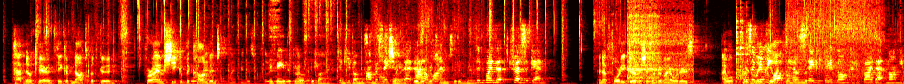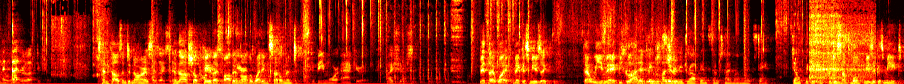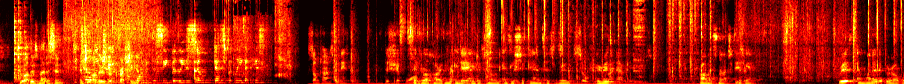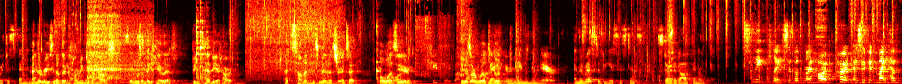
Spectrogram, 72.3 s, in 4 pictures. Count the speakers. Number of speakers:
4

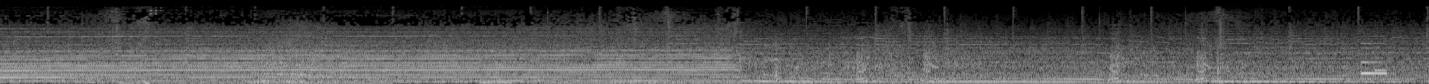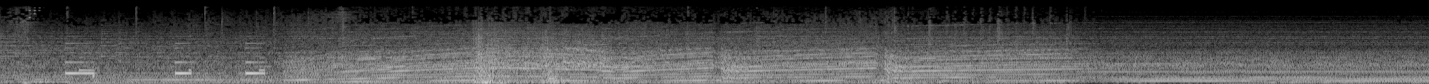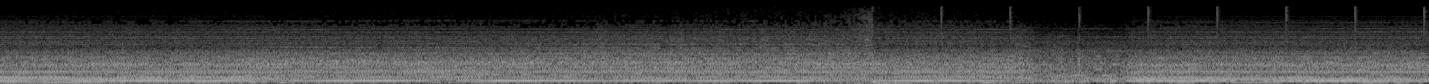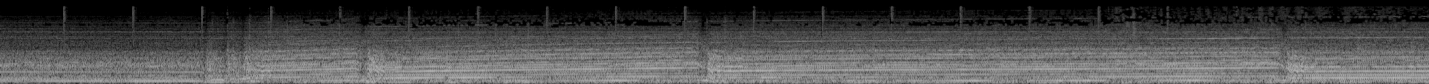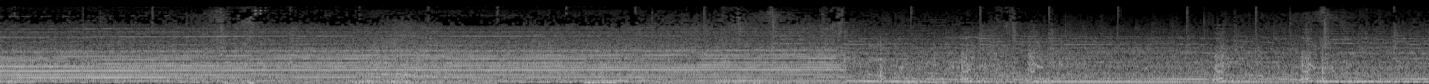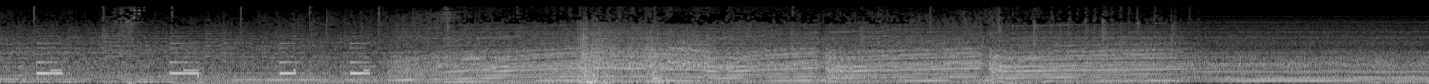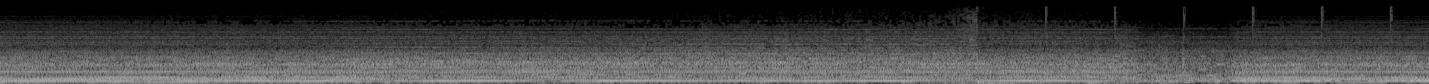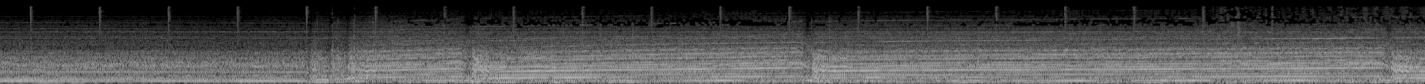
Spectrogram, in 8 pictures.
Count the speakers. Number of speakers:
0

